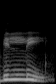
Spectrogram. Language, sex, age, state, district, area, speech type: Punjabi, female, 30-45, Punjab, Rupnagar, urban, read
